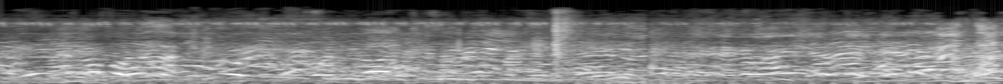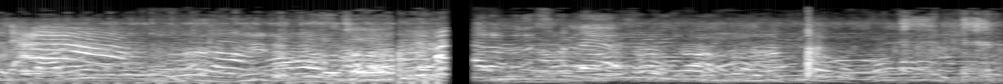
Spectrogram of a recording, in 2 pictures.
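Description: A crowd of men and women talk and shout excitedly close by.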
